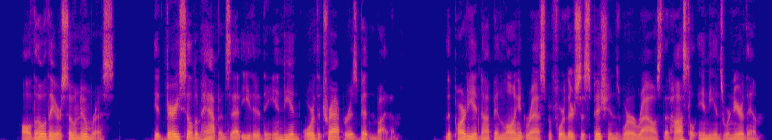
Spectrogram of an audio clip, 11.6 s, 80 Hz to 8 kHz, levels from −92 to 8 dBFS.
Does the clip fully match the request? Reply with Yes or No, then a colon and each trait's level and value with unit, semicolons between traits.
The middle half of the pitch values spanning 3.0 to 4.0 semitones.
No: average, 5.1 semitones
